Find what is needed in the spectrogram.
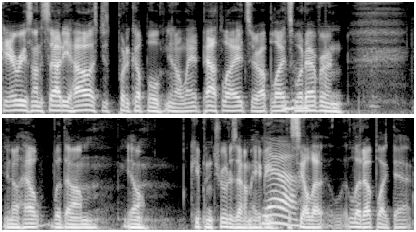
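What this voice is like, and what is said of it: Northern US accent, not Southern. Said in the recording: “you haven't gotten one piece of Southern Southern accent. You totally kept your other accent. ... Damn Yankee. ... you said dark, I think, and I thought ... you said duck ... oh, he said dock.”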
